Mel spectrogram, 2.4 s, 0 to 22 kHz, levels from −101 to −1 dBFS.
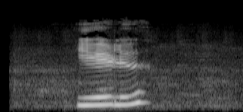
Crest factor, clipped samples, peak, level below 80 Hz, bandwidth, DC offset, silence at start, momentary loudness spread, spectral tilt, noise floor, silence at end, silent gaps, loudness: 18 dB; under 0.1%; -14 dBFS; under -90 dBFS; 9.8 kHz; under 0.1%; 0.75 s; 18 LU; -3 dB/octave; -61 dBFS; 0.95 s; none; -28 LUFS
